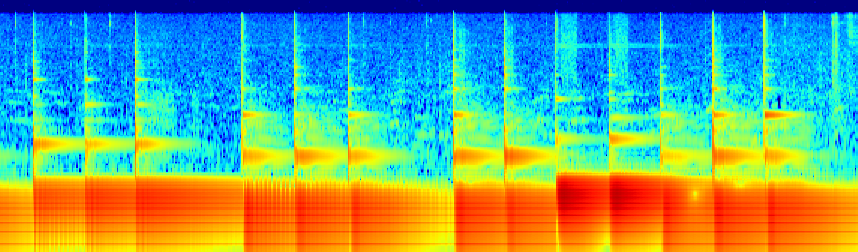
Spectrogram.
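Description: Bass xylophone's wooden bars struck with yarn mallets, one low note about every half second, each ringing and fading: three F's, three C's, then the phrase C, C, G, G, C, C, C of an additional bass line.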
